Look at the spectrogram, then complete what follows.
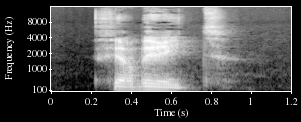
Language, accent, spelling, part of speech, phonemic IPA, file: French, France, ferbérite, noun, /fɛʁ.be.ʁit/, LL-Q150 (fra)-ferbérite.wav
- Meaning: ferberite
